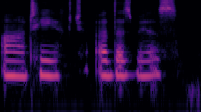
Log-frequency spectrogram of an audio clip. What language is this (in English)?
Kashmiri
